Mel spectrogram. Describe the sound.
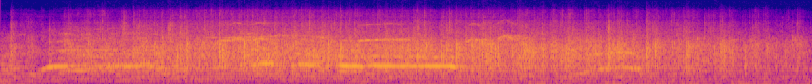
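An audience applauds heartily about the reading of the book, a dense, sustained wash of many hands with a few whoops and voices rising over it, staying loud throughout before beginning to thin toward the end.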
